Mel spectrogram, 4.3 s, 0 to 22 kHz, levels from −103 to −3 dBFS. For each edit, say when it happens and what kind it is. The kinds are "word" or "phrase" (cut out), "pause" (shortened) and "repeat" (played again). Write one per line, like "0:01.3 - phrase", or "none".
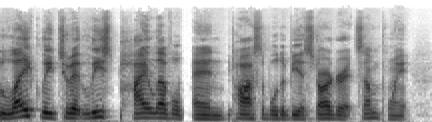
0:01.2 - word
0:01.8 - word
0:02.3 - word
